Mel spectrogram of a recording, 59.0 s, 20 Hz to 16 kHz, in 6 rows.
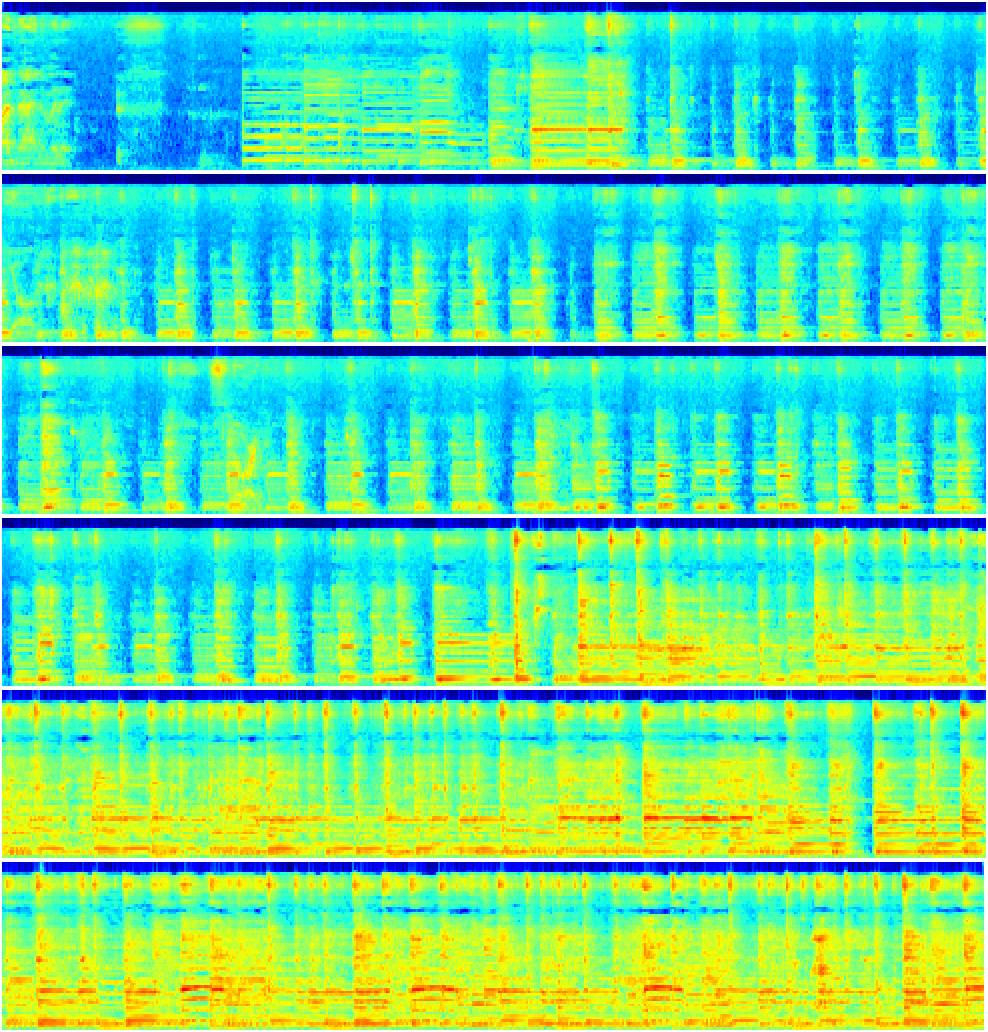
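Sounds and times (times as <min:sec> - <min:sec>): acoustic guitar strumming blues: 0:02.4 - 0:59.0.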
